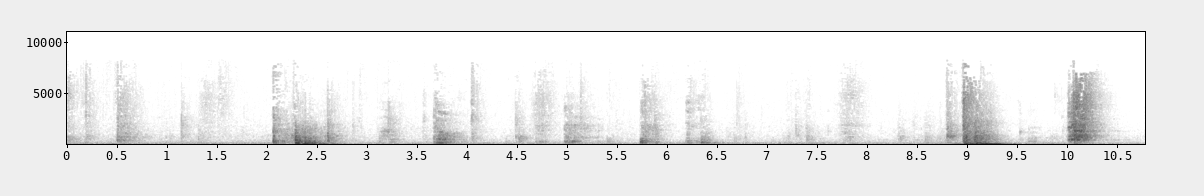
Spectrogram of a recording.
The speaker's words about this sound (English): The court officers will close the doors and stand immediately outside them, allowing no one entry, and I will declare this tribunal to be sitting.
